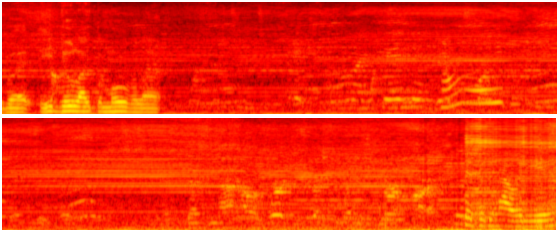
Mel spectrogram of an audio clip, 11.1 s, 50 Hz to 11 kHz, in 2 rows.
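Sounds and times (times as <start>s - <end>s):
electric hair clippers buzzing: 0.0s - 11.0s.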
